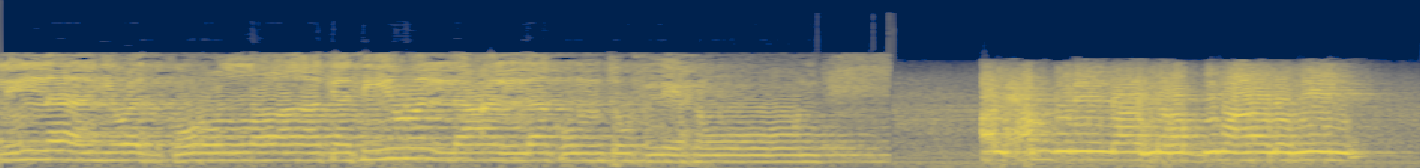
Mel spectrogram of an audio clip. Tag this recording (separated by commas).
Speech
